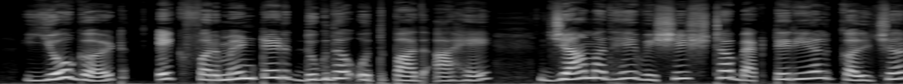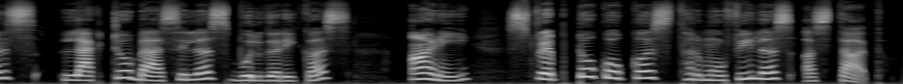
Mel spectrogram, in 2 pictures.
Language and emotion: Marathi, neutral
